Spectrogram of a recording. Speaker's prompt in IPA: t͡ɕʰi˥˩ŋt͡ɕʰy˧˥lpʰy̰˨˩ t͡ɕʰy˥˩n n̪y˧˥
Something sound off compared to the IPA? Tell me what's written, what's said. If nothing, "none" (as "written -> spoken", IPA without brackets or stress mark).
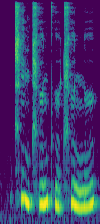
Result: l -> n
